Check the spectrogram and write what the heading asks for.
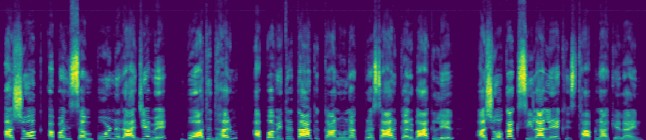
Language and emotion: Maithili, neutral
